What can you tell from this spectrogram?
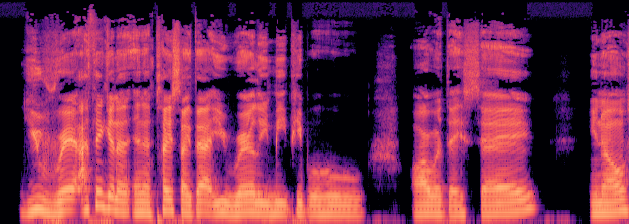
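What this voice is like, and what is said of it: New York accent. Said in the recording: “I'm from New York, you know, obviously, LA people tell me I have an accent”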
